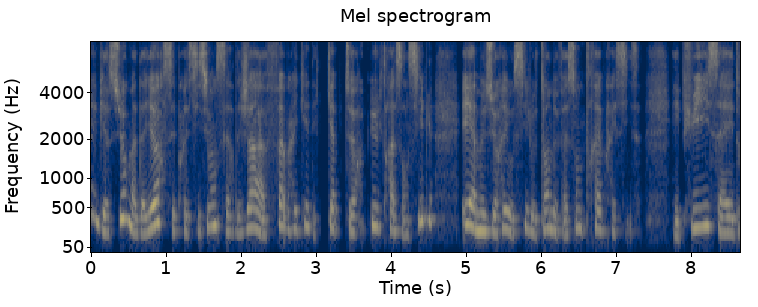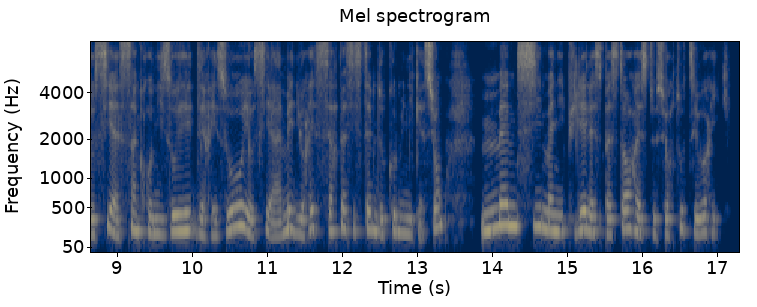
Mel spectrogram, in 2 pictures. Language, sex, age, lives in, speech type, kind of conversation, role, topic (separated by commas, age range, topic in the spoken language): French, female, 30-34, France, read, expert-assistant, expert, Quelles idées originales pourrions-nous imaginer pour explorer l’espace autrement que par les fusées ?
